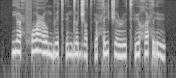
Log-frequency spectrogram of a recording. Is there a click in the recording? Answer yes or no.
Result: no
